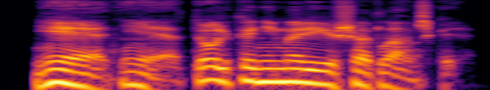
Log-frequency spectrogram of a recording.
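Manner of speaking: ordinary delivery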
